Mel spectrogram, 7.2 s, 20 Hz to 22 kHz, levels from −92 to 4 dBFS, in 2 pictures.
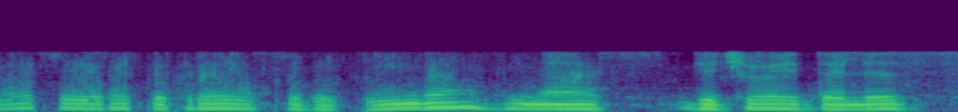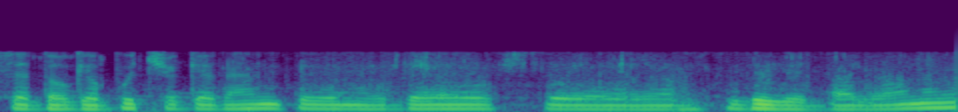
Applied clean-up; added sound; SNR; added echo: neural separator model SepFormer DNS4.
